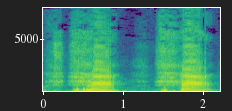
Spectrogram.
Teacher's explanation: حلق کے نیچے والے حصے سے ہا اور حمزہ ادا ہوگا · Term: اقصی حلق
